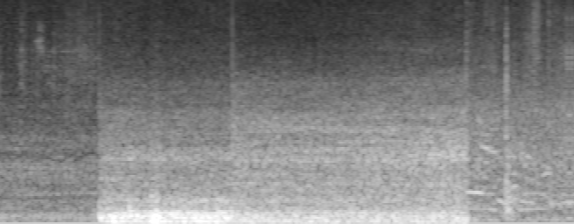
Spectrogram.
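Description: A car engine and tyres rumble on the road.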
